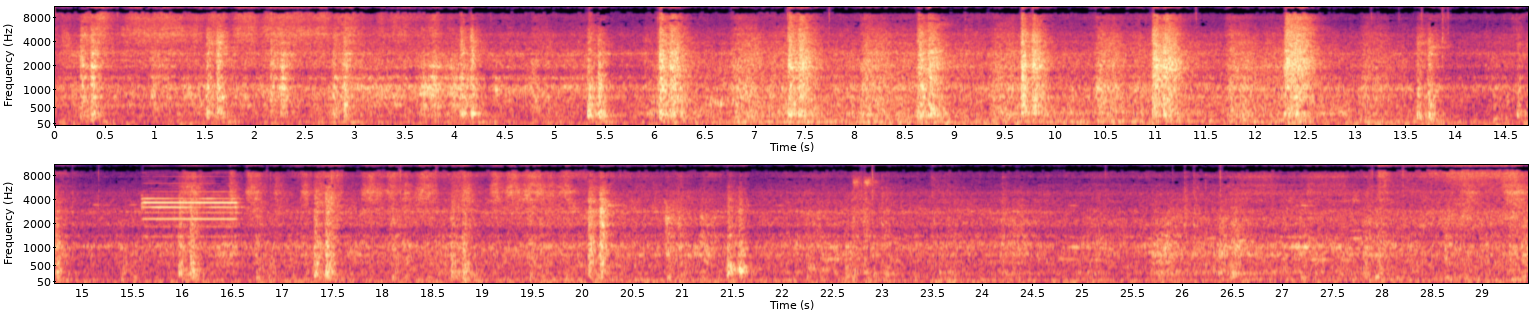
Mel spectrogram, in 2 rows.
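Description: Sotetsu 12000 series electric train running along the line, heard from inside its leading car: a steady low rumble with wheels clicking over rail joints at irregular intervals, most often in the first half. One short high beep sounds about halfway.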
